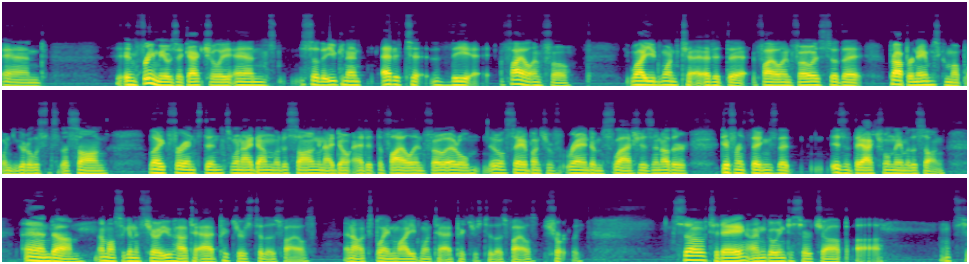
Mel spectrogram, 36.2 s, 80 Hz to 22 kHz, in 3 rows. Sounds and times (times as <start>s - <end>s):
Speech: 0.0s - 0.6s, 1.4s - 7.2s, 7.8s - 31.4s, 32.5s - 36.1s.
